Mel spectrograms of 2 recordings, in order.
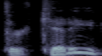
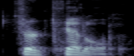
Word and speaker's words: Thurkettle: Is it Thurketti? Did I pronounce that right? No, Thurkettle.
